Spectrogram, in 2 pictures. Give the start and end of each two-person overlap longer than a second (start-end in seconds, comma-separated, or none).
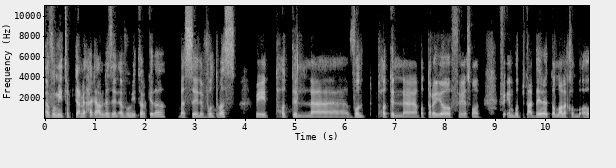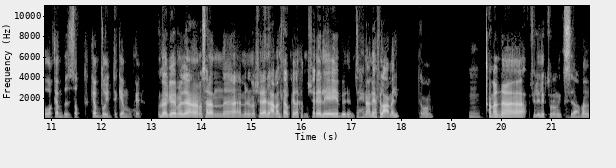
none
